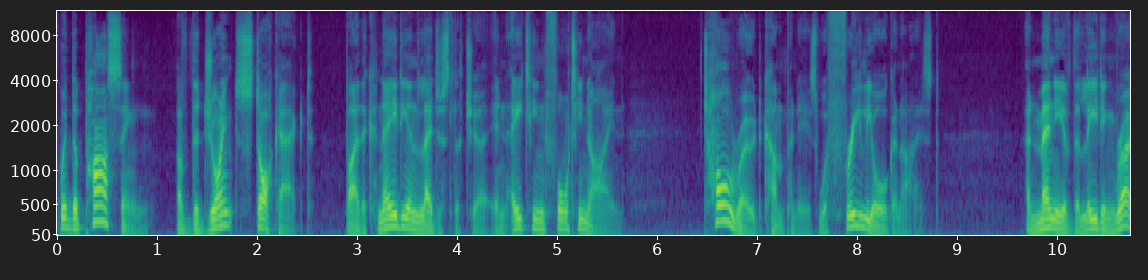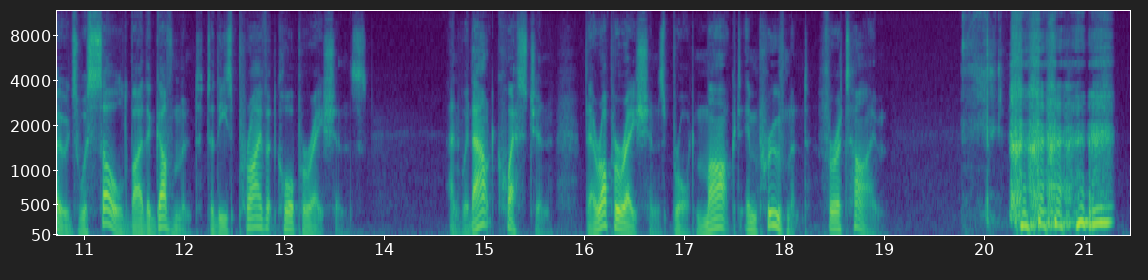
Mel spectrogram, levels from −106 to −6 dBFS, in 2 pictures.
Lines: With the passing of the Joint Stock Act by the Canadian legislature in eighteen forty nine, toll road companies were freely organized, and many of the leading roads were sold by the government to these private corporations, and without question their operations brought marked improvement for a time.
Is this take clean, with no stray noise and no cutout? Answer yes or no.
no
